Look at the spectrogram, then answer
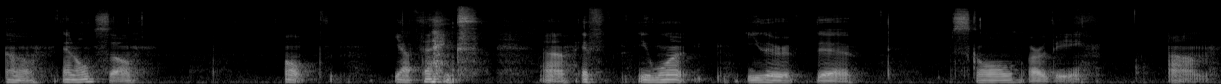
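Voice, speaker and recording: Very low, slow, creaky soft-spoken ASMR shopkeeper. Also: slight background noise. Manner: casual, hesitant, drawn-out musing. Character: laid-back witch shopkeeper chatting with a customer. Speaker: ASMR performer role-playing a witch shopkeeper.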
